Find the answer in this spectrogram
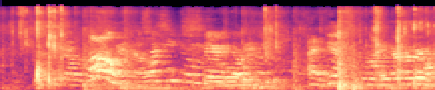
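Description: A soccer ball kicked barefoot in a room, a sharp thud about half a second in, with another knock near the end. Children's voices call out excitedly in between.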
